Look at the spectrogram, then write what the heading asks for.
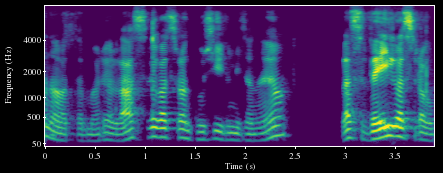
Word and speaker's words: Las Vegas: 라스베이거스라고 발음합니다.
